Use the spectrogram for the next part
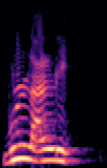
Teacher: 뒤에 오는 리을 때문에 앞에 오는 니은이 리을로 바뀝니다. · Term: 역행 유음화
